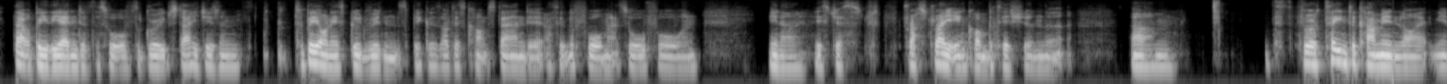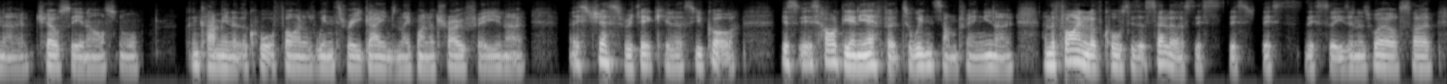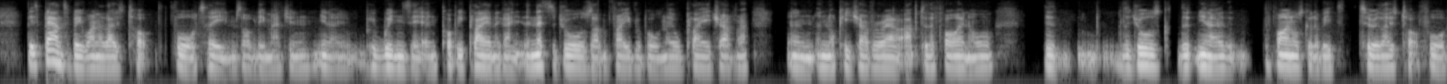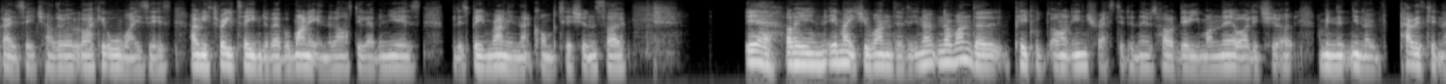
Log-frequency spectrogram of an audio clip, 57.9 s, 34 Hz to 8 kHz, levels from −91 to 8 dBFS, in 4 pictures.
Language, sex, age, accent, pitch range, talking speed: English, male, 40-59, British, 105-120 Hz, 215 wpm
